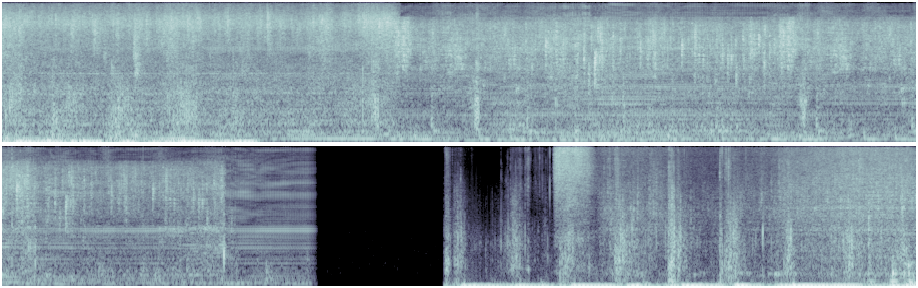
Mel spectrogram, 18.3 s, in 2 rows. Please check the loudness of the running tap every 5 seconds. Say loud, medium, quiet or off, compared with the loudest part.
loud, loud, medium, medium.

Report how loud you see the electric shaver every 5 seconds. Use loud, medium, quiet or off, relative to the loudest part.
loud, loud, loud, off.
